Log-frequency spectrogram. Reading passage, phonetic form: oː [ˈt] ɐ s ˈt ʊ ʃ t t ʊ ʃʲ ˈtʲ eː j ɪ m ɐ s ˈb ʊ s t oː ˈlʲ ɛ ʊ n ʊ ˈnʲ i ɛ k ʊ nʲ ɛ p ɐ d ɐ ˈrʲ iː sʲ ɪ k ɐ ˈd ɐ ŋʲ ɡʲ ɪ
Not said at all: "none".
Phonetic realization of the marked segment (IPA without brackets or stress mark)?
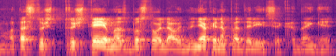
t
